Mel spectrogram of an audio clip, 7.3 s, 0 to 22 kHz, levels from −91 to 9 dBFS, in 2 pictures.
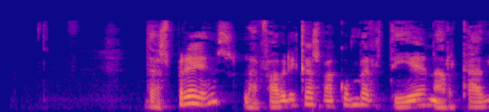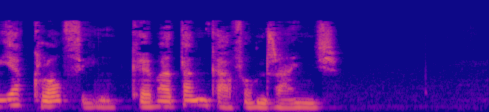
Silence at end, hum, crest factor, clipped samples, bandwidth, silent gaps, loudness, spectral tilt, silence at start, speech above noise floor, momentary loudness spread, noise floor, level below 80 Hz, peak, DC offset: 1.15 s; none; 22 dB; under 0.1%; 11.5 kHz; none; -28 LUFS; -3.5 dB/octave; 1.1 s; 45 dB; 11 LU; -74 dBFS; -74 dBFS; -8 dBFS; under 0.1%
